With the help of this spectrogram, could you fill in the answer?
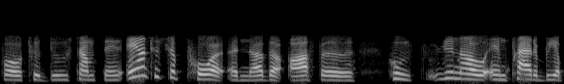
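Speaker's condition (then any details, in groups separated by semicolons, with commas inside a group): Hearing loss with speech impediment, congenital; learned sign language at four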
